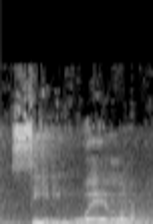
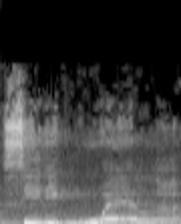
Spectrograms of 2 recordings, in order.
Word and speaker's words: siriguela: Nós temos siriguela e linguiça. Olha aqui, siriguela, eu pronunciei o U, não foi?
